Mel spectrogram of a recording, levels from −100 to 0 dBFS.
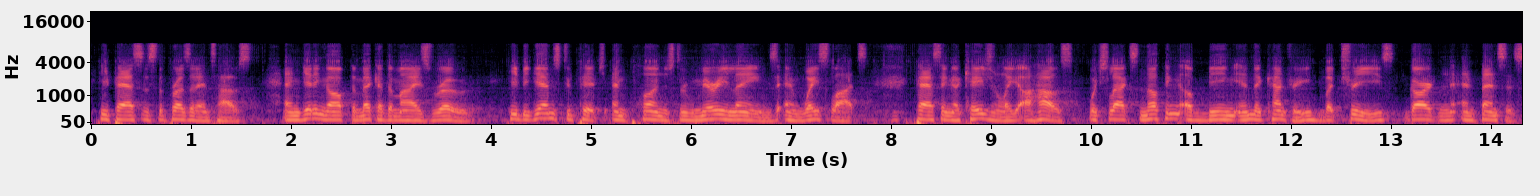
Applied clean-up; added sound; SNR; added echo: neural separator model SepFormer DNS4.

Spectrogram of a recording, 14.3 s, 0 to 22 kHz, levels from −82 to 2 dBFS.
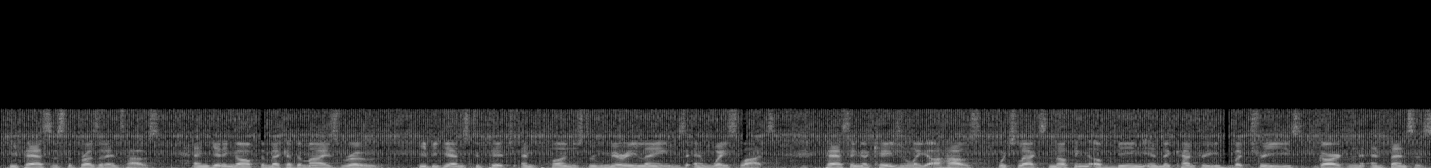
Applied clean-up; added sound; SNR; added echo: none; Tools; 13 dB; reverberation time 1.3 s.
